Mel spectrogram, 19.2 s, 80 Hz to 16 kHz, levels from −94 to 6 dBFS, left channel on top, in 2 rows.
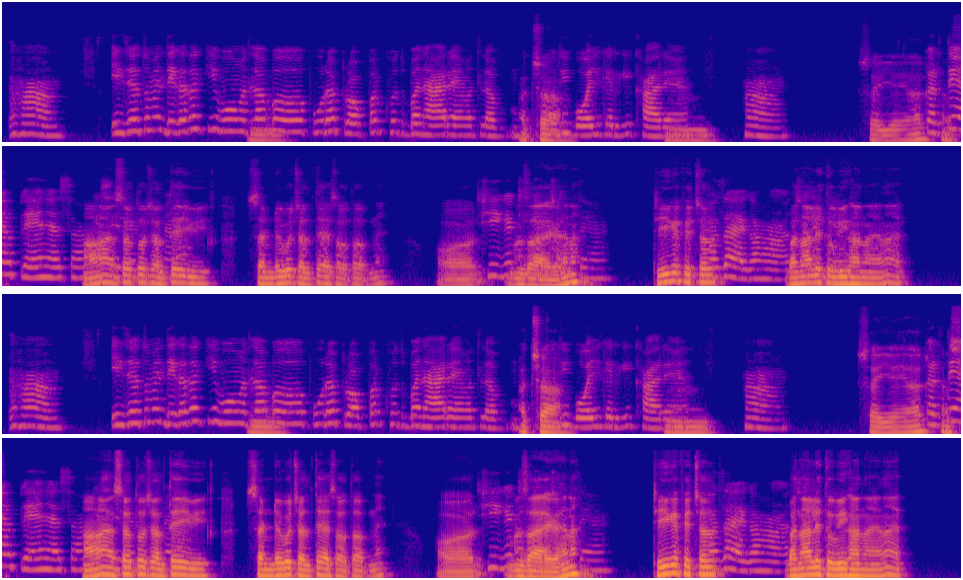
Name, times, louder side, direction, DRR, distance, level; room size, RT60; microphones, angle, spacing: voice 1, 0.1-0.6 1.1-6.9 7.4-7.8 9.2-11.5 14.3-15.6 16.6-18.1, equal, ahead, 0.5 m, -40 dB
voice 2, 2.5-2.8 5.2-5.6 6.6-7.1 8.6-9.6 10.4-11.6 12.0-13.4 13.9-15.4 16.1-16.7 17.4-18.6, right 5 dB, 65° right, 0.3 m, -27 dB
2.3 x 2.1 x 2.8 m
head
